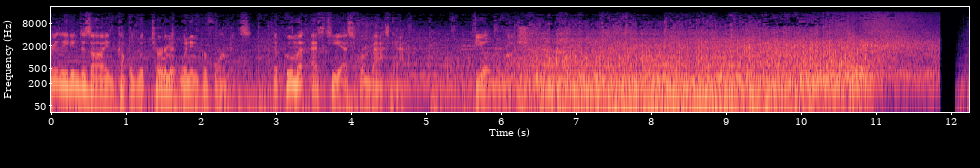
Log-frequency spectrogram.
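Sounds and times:
speech: 0.0s - 4.9s, 5.6s - 7.2s
bass boat with 250 or 300 horsepower engine roaring: 5.8s - 11.9s.

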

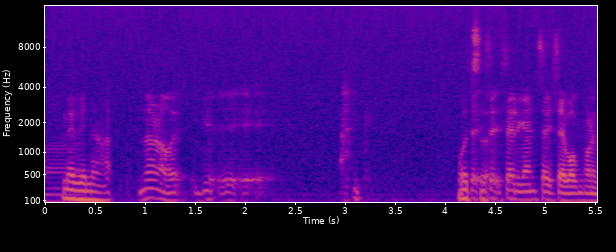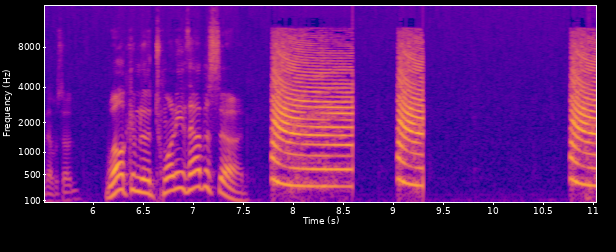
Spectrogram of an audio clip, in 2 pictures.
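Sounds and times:
speech: 0.2s - 2.3s, 4.1s - 8.6s
air horn sound effect blasts: 7.8s - 9.3s, 10.8s - 11.0s.

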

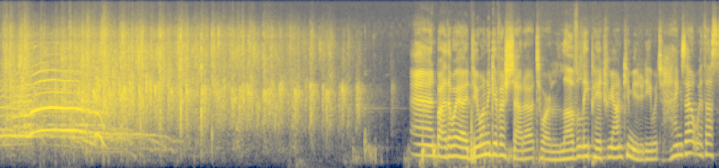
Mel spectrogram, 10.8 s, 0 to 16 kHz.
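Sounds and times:
high whoops and shouts from a live audience: 0.0s - 2.8s
live audience at a Worldcon convention clapping and cheering: 0.0s - 6.1s
speech: 6.5s - 10.7s.

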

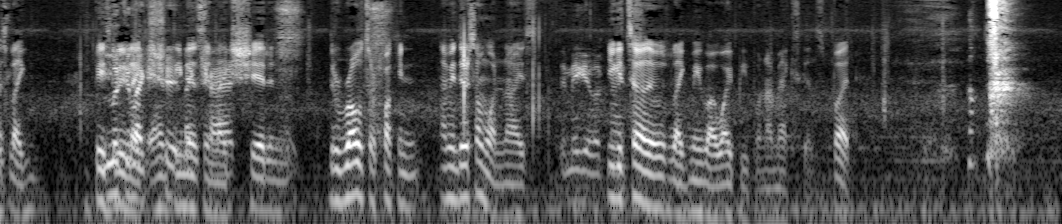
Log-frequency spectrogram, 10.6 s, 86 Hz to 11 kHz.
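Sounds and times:
speech: 0.0s - 8.7s
faint hum: 0.0s - 10.6s
sneeze: 9.4s - 10.3s.

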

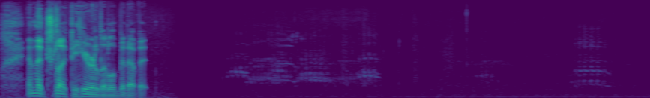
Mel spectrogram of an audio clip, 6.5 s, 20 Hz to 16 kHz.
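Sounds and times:
speech: 0.3s - 1.6s
flock of migrating sandhill cranes calling while circling overhead: 2.2s - 6.4s
low steady background hum: 2.6s - 6.4s.

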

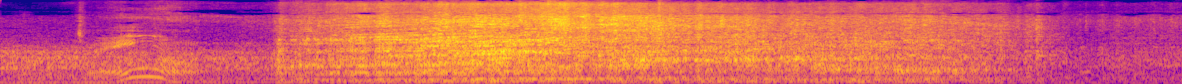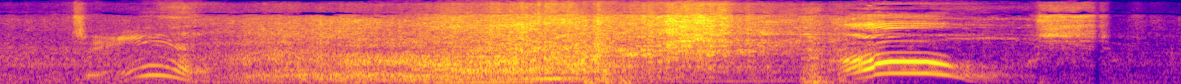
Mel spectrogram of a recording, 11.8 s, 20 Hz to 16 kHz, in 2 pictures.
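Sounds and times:
car engine roaring: 0.0s - 11.8s
road noise: 0.0s - 11.8s
sharp rising screech: 1.4s - 5.2s, 7.1s - 10.2s
heavy impact of several cars crashing: 1.4s - 5.3s, 8.4s - 10.2s.

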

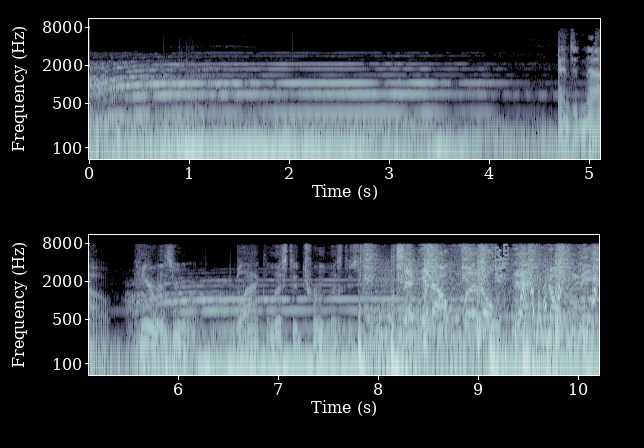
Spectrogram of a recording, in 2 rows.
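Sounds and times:
civil defense siren wailing: 0.0s - 4.4s, 5.5s - 7.7s
low rumbling background: 0.0s - 8.6s
speech: 4.7s - 10.2s.

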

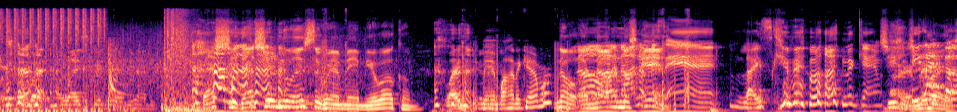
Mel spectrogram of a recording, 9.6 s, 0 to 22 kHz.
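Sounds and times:
laughter: 0.0s - 9.5s
speech: 0.2s - 9.5s
gunshot sound effects: 0.6s - 2.1s.

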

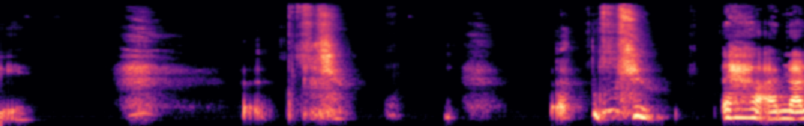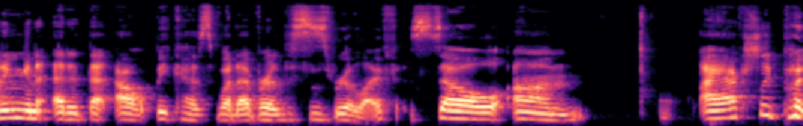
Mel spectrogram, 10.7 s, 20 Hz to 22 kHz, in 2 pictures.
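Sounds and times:
speech: 0.8s - 1.1s, 4.2s - 10.7s
person sneezing: 1.7s - 2.4s, 3.7s - 4.5s.

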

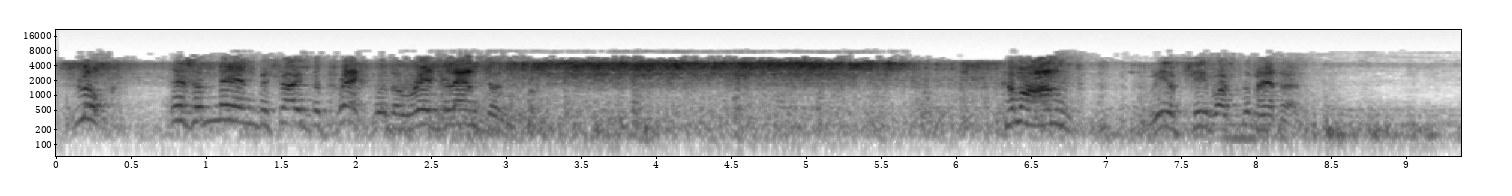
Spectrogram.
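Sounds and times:
steam train hissing while slowing to a stop: 0.0s - 8.4s
speech: 0.8s - 3.5s, 6.3s - 8.4s
faint low rumble of a steam train: 6.9s - 9.3s.

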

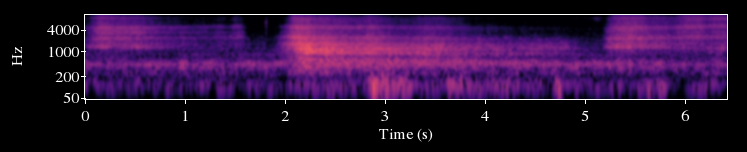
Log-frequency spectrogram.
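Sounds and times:
deep breathing in and out: 0.0s - 6.4s.

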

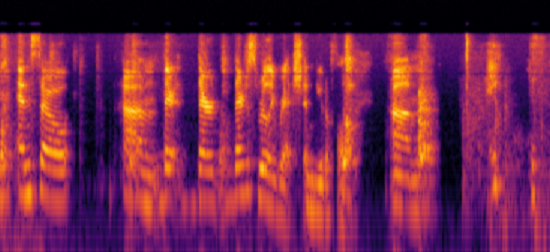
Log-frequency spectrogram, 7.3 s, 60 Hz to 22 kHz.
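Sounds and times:
speech: 0.0s - 5.9s, 6.5s - 7.3s
therapy dog barking in an office: 4.6s - 4.9s, 5.6s - 5.9s.

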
